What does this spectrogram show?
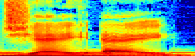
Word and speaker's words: ja: So in Spanish, ha ha ha is written J-A, because the J is pronounced has the H sound.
